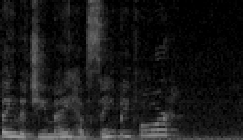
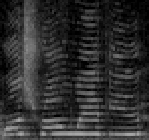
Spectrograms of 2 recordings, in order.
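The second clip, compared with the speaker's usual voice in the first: higher and slow, gently asking; concerned donkey; 8 semitones higher than usual. Acted. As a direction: lean in and ask the sad cat. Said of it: "And the donkey asked the cat".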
